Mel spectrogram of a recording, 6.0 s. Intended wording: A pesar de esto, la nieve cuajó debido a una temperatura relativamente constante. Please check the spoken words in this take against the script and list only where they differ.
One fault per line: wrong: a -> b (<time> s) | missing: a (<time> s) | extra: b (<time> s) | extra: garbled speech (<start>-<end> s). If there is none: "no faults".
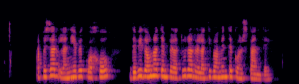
missing: de esto (1.2 s)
